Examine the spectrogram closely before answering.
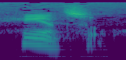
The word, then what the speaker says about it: cancel: The next verb, cancel. Cancel. Cancel. Cancel. Cancel. I like this one. Cancel is the stress is on the first syllable.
